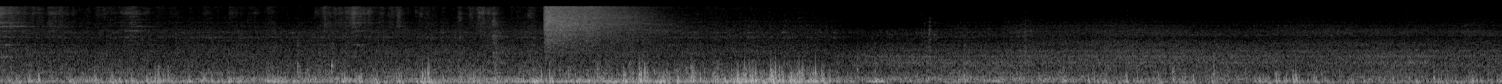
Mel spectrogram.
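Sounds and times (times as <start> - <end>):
railcar wheels and engine rumbling: 0.0 - 15.0
air brake hiss: 5.4 - 6.8.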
